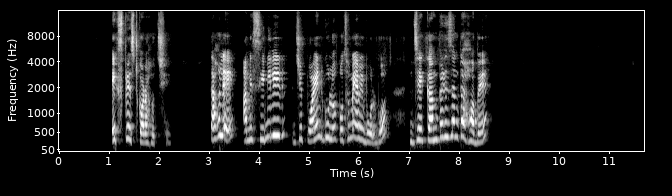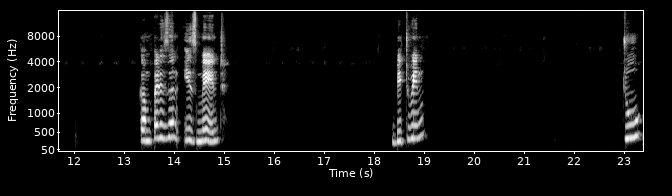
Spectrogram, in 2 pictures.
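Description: A woman speaks calmly and clearly close by, explaining.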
